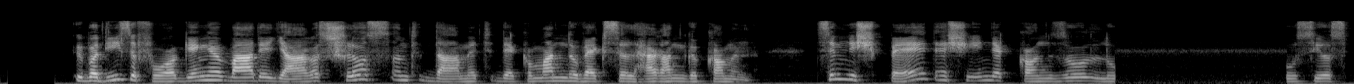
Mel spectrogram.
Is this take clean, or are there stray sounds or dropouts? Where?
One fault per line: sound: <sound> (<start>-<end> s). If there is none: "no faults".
no faults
